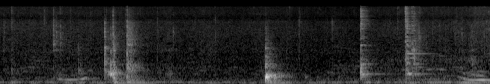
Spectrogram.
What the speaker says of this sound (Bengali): আমার পেঁয়াজ গাজর এগুলো একটু ফ্রাই হয়ে গেছে।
